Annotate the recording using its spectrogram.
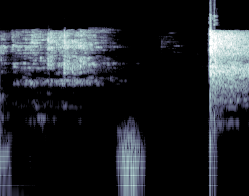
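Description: Ice hockey play heard faintly: about a second of scraping hiss from skates and sticks on the ice, then a short low thump.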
